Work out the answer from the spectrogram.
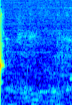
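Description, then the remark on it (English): A short electronic phone tone chirps at the start, then quiet low background, and a second brief beep sounds at the very end as a landline call is hung up with a two-finger double tap on a smartwatch. “And there we go. Hang up my landline.”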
